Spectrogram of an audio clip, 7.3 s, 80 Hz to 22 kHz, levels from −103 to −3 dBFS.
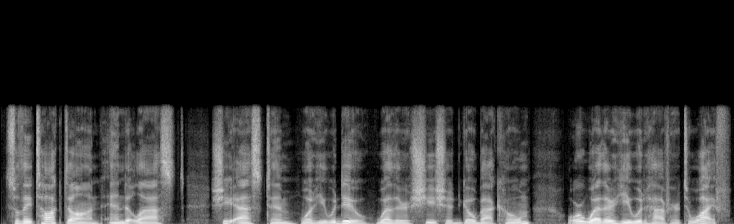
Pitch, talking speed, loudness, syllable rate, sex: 130 Hz, 230 wpm, -19 LUFS, 5.0 syllables/s, male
